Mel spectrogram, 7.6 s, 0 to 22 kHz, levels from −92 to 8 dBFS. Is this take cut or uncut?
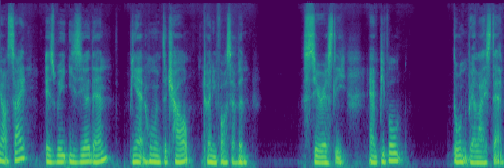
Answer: uncut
